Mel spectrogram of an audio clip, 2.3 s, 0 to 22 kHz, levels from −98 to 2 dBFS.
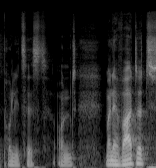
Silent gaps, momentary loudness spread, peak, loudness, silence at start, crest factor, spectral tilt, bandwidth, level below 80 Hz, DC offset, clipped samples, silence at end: none; 17 LU; -16 dBFS; -36 LUFS; 0.05 s; 20 dB; -5 dB/octave; 15.5 kHz; -52 dBFS; under 0.1%; under 0.1%; 0 s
